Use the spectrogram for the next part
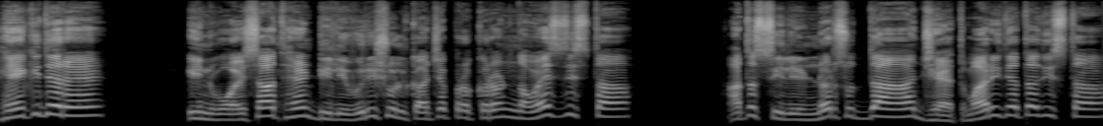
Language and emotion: Goan Konkani, surprised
